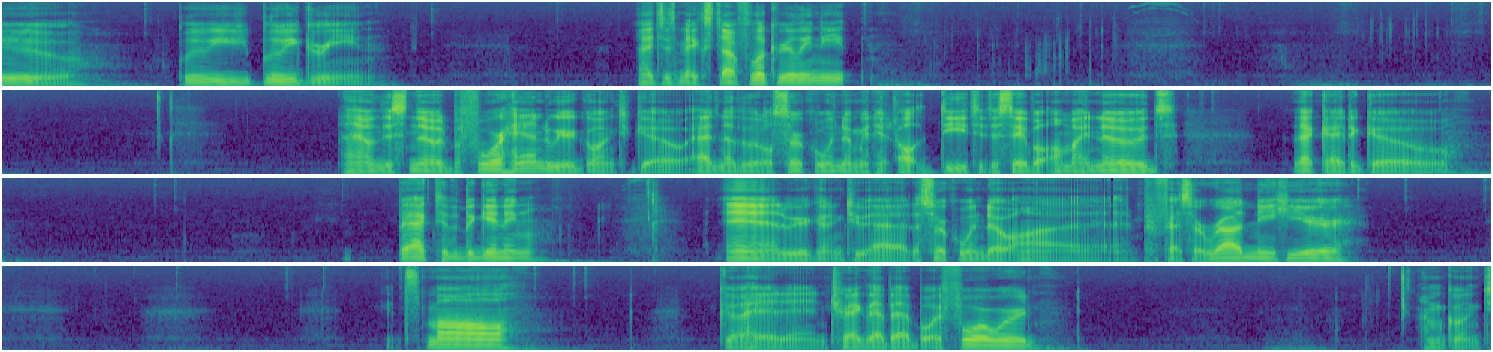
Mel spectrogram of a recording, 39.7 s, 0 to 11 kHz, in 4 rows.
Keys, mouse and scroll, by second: 9.6 click, 12.5 click, 15.6 alt+Num_Lock, 15.7 d, 17.9 click, 19.3 click, 20.8 click, 24.8 click, 35.5 click.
